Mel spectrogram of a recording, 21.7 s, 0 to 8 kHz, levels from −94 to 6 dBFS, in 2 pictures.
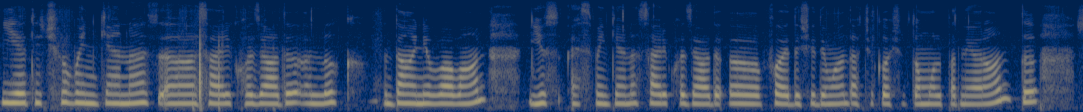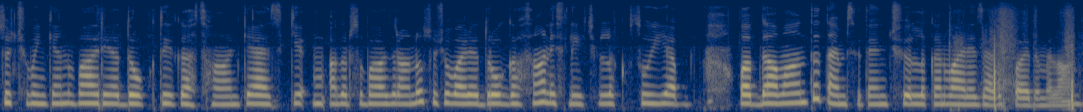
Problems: none marked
